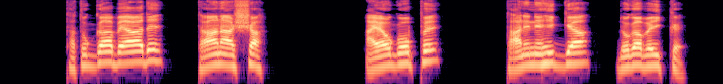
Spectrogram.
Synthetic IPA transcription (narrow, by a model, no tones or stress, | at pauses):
t̪ɐt̪ʊɡːaːbɛʔaːd̪ɛ | t̪aːnɐːʃːɐ | ʔɐjɐwɡo̞ːpːɛ | t̪a̰ːnɪnɛhɪɡːɪjaː | d̪ɔɡɐbɛjkːɛ̰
